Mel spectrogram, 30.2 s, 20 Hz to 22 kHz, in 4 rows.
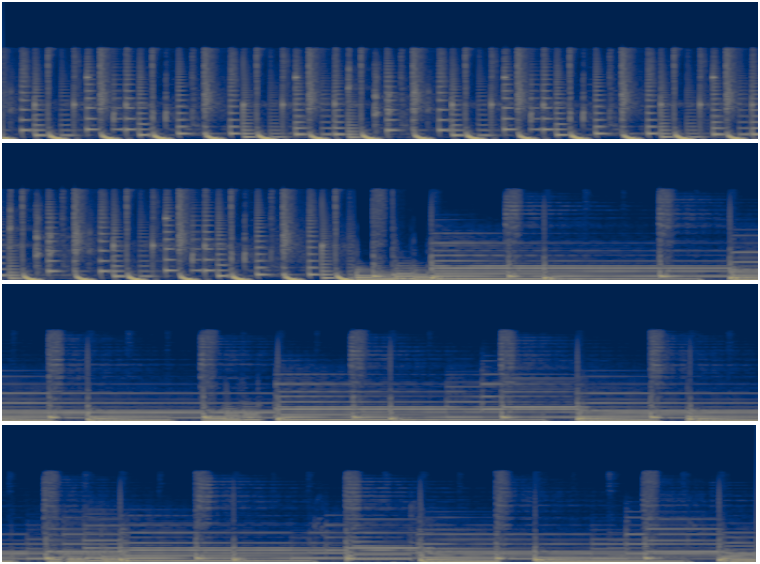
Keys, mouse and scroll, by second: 0.6 click, 2.0 click, 3.4 middle click, 4.2 click, 6.3 click, 9.0 click, 11.1 middle click, 11.1 middle click, 12.0 click, 13.6 middle click, 14.6 click, 14.8 click, 18.1 click, 19.8 click, 21.2 middle click, 24.2 click, 24.7 middle click, 25.7 click, 28.7 click, 28.8 click, 29.9 click.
